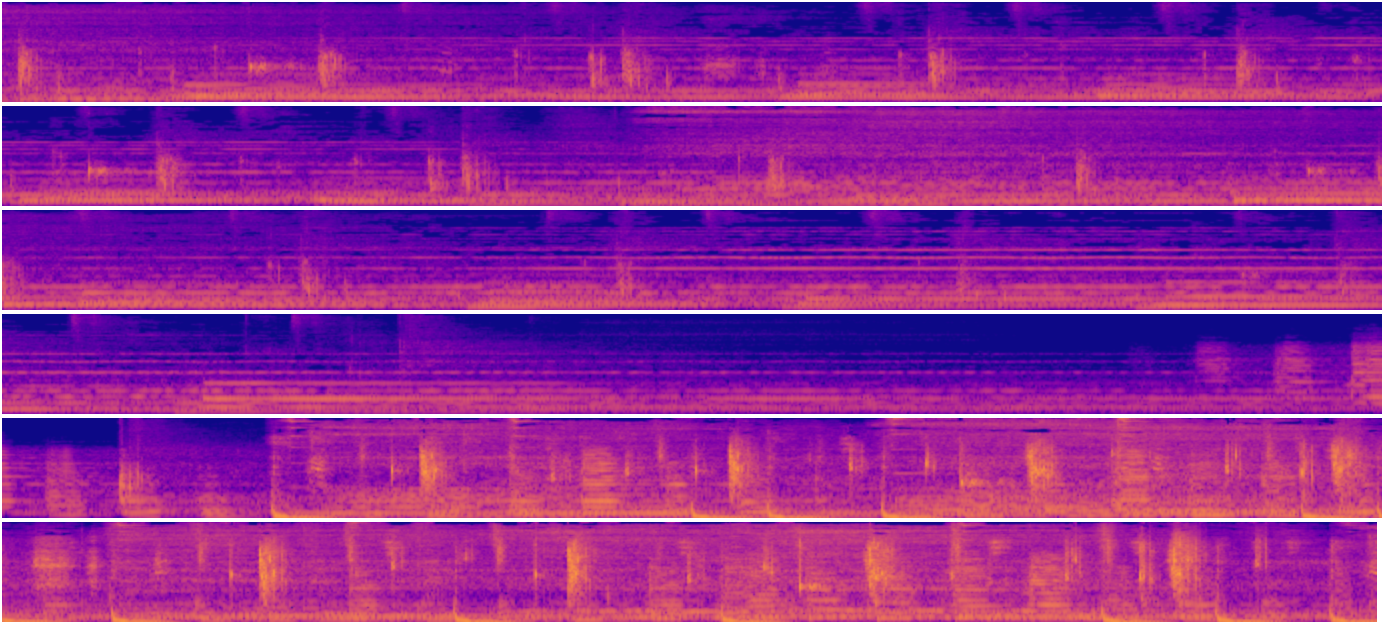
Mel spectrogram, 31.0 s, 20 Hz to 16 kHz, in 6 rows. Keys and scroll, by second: 5.3 c, 11.0 c, 11.3 e.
